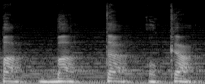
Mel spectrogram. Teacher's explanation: También tenemos las occclusivas, que producen una pequeña explosión en nuestra boca, como /pa/ /ba/ /ta/ o /ka/.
